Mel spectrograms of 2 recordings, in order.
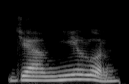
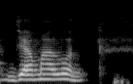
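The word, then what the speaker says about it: جمل: fikum silakan Barakallah nomor jamilun eh bukan jamalun Jamil apa jamala yang betul Iya jamalun Ustaz Nam Nah kalau jamalun itu enggak ada ynya kalau setelah mim ada ya dibacanya Jamil gitu hadza jamalun artinya apa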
